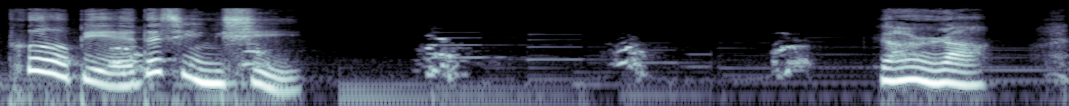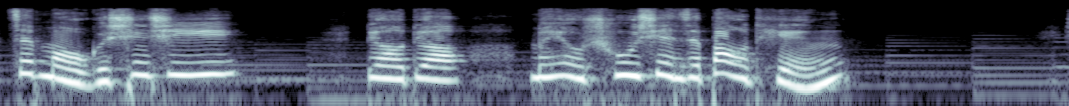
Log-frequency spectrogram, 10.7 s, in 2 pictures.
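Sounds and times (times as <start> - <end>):
speech: 0.0 - 1.6, 4.4 - 6.6, 7.2 - 9.6
steady low hum: 0.0 - 8.0
puppy barking: 0.5 - 1.5, 2.1 - 2.4, 3.0 - 4.1.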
